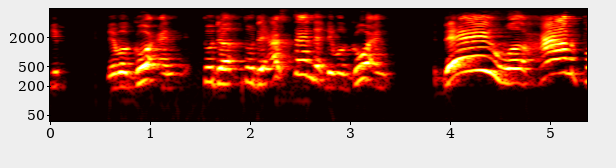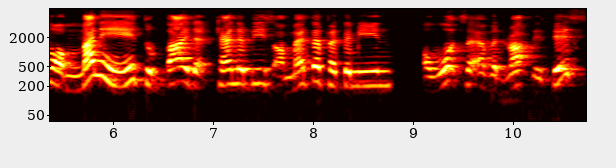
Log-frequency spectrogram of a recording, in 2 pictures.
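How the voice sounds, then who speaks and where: A loud man with a Malaysian accent talks at a moderate pace and an extremely high pitch, with very wide pitch swings. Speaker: lecturer. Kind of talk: lecture. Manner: animated.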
